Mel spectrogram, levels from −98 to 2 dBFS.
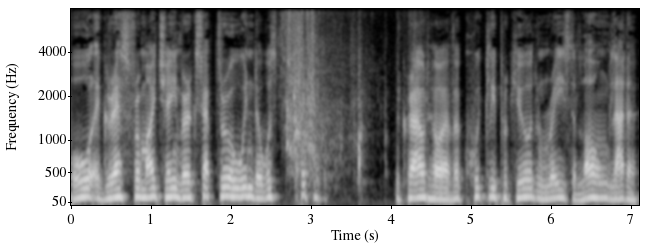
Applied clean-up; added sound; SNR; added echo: neural mask model RNNoise.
